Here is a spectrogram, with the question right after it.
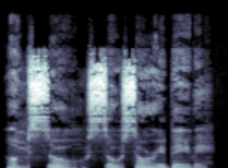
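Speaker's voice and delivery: low, soft, heartfelt apology; remorseful father. Acted. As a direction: apologise tenderly, low and hushed. Father apologises to his daughter.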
